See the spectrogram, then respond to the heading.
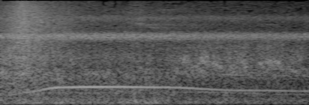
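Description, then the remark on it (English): Howling wind: one long, moaning whistle that rises, holds, then slowly sinks in pitch over a steady rushing hiss, fairly loud throughout, with no voices. “Wait for the wind and the howl.”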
